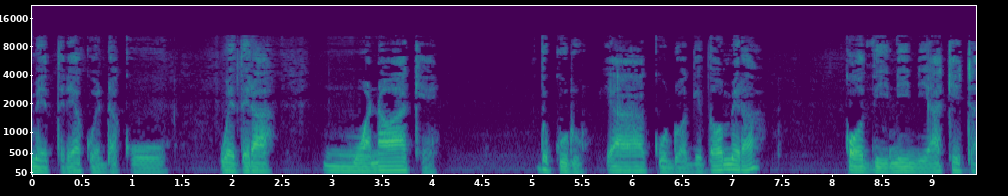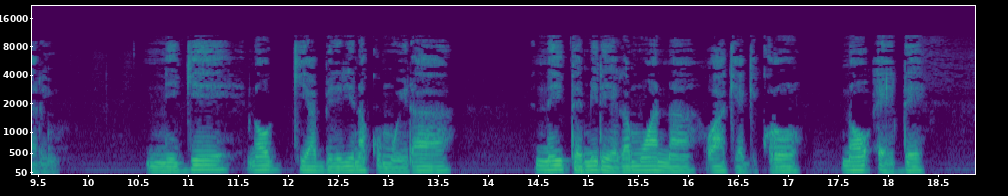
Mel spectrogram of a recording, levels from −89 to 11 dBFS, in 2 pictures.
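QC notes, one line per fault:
throughout, Vorbis compression: the speech is hissy and grainy, with nothing above 10.6 kHz and coarsely quantised treble turning fine detail into noise. The damage is plainly audible and points to a low bitrate near 33 kbps. Unlike broadband noise, the hiss follows the spectrum of the speech, which makes a codec the likely cause.
9.35 s, pre-echo: a hiss of about 12 ms comes just before a sharp attack, which sounds softened. The block's quantisation noise, sized for the loud onset, spills into the quiet moment before it. This is not a click or dropout, because the disturbance comes before the attack and not on it.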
